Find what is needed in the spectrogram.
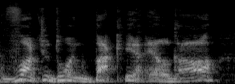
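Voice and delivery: put-on fake Russian accent. A speaker channeling someone they are picking up; mock russian accent. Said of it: "it's like you're Russian style".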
